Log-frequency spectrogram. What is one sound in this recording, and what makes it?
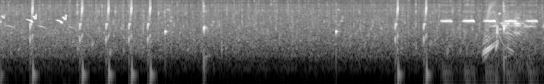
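Short electronic menu blips click as selections change.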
